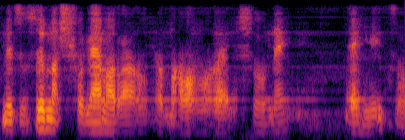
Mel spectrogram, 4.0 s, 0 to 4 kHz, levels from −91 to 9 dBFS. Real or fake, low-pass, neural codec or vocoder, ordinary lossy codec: fake; 3.6 kHz; codec, 24 kHz, 1 kbps, SNAC; none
